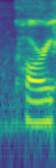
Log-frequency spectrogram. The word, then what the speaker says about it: Kari: Kari like Atari.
